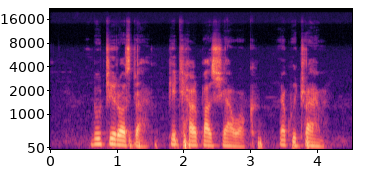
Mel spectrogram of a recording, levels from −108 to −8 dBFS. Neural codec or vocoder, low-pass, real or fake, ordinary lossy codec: none; 19.8 kHz; real; none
